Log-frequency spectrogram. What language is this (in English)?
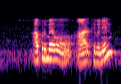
Telugu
